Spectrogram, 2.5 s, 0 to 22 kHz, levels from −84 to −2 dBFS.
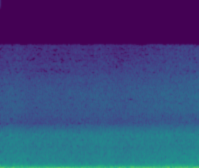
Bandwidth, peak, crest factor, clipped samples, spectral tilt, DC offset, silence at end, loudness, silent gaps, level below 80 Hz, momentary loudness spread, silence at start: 16.5 kHz; -12 dBFS; 12 dB; under 0.1%; -5 dB/octave; under 0.1%; 0 s; -29 LUFS; none; -28 dBFS; 2 LU; 0 s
